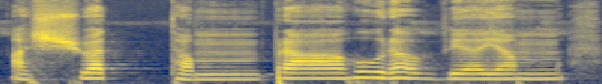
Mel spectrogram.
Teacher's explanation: अब यहाँ पे थ के बाद, थ के ऊपर जो अनुनासिक है उसका उच्चारण ये प पे डिपेंड करेगा, तो प फ ब भ म, लास्ट में म आता है, इसलिए थ के ऊपर जो अनुनासिक है उसका उच्चारण म रहेगा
